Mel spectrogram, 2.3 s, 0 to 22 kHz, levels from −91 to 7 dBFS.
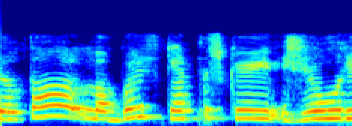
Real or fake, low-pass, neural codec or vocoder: fake; 7.2 kHz; codec, 44.1 kHz, 3.4 kbps, Pupu-Codec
